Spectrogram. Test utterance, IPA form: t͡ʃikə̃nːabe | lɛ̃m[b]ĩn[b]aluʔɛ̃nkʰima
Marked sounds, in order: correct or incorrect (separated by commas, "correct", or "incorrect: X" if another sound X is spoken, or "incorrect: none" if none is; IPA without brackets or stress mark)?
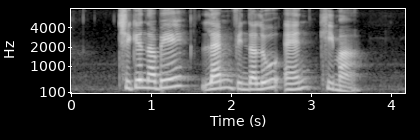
incorrect: v, incorrect: d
